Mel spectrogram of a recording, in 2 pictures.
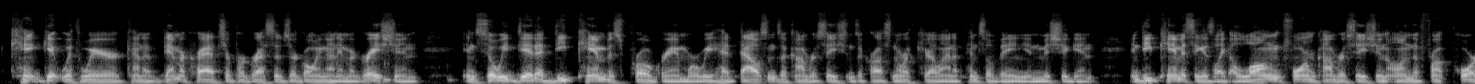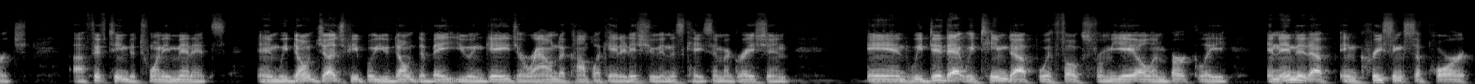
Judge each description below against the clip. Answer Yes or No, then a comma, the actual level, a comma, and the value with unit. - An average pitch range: No, narrow, 1.8 semitones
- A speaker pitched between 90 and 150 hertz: No, very low, 75 Hz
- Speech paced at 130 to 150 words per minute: No, average, 175 wpm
